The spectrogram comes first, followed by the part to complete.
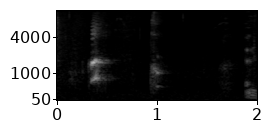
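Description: A woman's short, strained cry about a third of a second in, then a fainter second one about a second in.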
